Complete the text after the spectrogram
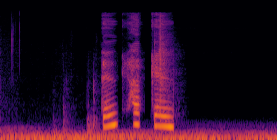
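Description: A man exclaims briefly close to a microphone.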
